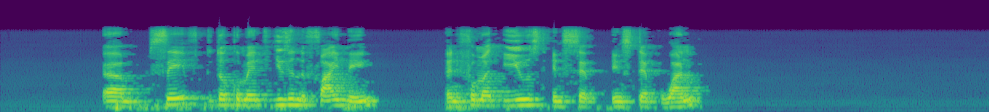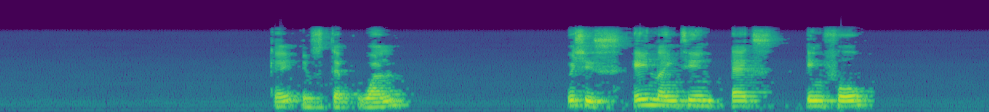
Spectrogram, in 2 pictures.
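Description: A man speaks calmly and clearly into a microphone, with pauses.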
